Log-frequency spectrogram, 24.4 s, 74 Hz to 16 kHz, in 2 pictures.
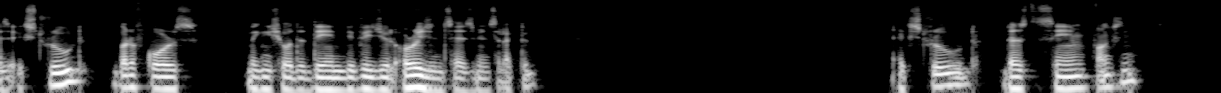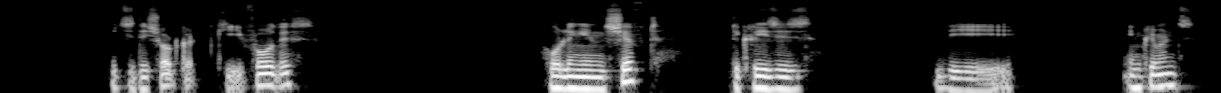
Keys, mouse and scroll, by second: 1.6-3.6 middle drag, 6.1 ctrl+z, 6.9 e, 9.9-11.7 middle drag, 12.3 ctrl+z, 13.1 e, 16.7 middle click, 17.1 scroll down 4, 17.3-19.0 middle drag, 19.0 Tab, 19.3 middle click, 19.9 scroll up 2, 20.2-20.9 middle drag, 20.9 Tab, 21.5 click, 23.4 e.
